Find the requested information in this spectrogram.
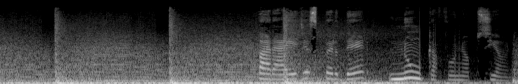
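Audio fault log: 4.20 s to end, sudden gain jump: likely a gain change applied without a ramp, so the sound and background noise drop together by about 6 dB at once.
4.34–4.59 s, processor overload crackle: the processor missed several very short buffer deadlines in a row, leaving tiny silent gaps with hard edges that are heard as gritty crackle.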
